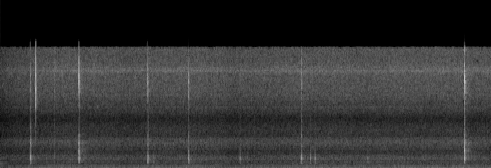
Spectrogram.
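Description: A few irregular, sharp clicks of a computer mouse over a steady low hum and hiss of room noise.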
